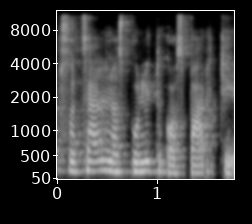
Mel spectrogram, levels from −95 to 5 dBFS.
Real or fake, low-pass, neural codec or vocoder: fake; 10.8 kHz; codec, 24 kHz, 3.1 kbps, DualCodec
